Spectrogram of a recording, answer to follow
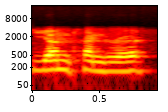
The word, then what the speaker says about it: Juntundra: Juntundra, or actually it would be pronounced Yuntundra because it's Scandinavian, but Yuntundra is the closest city to refresh stuff, and they haven't done anything to me.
